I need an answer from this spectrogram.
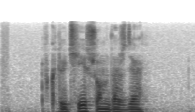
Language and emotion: Russian, neutral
